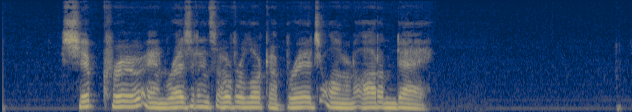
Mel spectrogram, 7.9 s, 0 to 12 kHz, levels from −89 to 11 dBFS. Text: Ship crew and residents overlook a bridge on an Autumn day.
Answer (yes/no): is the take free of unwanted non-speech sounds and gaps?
yes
